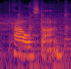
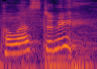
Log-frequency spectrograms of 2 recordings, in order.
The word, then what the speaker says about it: Palestine: Palestine. I'm gonna say it's not Palestine. Of course it's not. Palestine.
